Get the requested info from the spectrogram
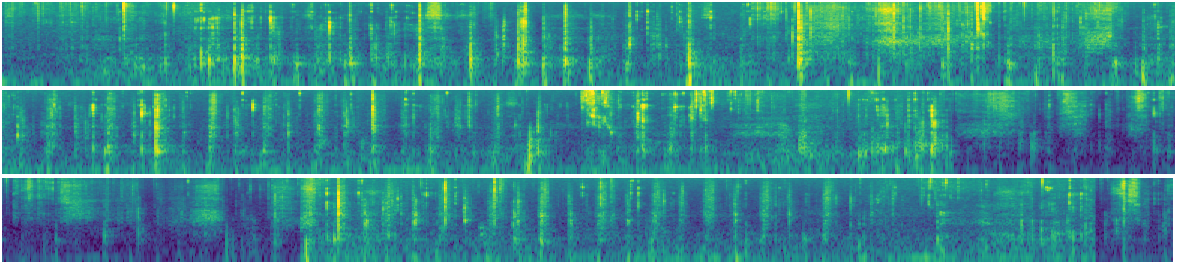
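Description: Close-miked chewing of soft cream-filled cupcake, eaten in bites from the fingers and from a wooden spoon, with many sharp wet mouth clicks and smacks. The chewing pauses for a few seconds about two-thirds of the way through.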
